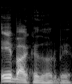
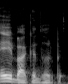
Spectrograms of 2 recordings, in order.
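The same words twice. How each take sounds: The two takes are said the same way.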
